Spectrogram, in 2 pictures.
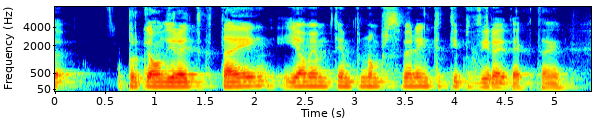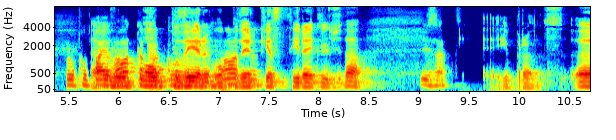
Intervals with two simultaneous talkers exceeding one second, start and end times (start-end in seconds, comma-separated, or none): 5.7-7.3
